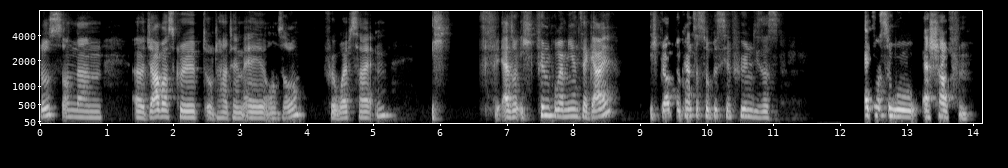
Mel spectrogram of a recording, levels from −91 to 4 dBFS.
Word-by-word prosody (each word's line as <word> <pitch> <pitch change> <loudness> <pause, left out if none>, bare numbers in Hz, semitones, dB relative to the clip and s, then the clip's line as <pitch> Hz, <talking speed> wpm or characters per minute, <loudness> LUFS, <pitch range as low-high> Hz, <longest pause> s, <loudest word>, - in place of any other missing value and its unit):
sondern, 165 -7 -5 0.5
äh, 155 -2 0
JavaScript 165 -1 +2
und 150 0 -5
HTML 150 0 -2
und 140 0 -7
so, 210 - -3 0.2
für - - -4
Webseiten. 155 +8 -2 0.6
Ich - - -7 0.4
f - - -13
also - - +5
ich - - -6
finde 215 -3 +3
Programmieren 185 0 +1
sehr 175 - 0
geil. 295 +9 +5 0.5
Ich 205 +2 -8
glaube, 175 0 +3
du 175 - -1
kannst 195 0 -1
das 195 +1 -7
so 190 - +2
'n - - -10
bisschen 185 -1 -4
fühlen, 190 -2 -1
dieses 155 -1 -7 1.3
etwas 210 0 +3
zu 185 - +5
erschaffen. - - +2
175 Hz, 125 wpm, -22 LUFS, 155-195 Hz, 1.3 s, also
